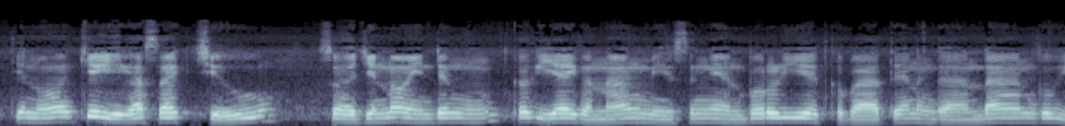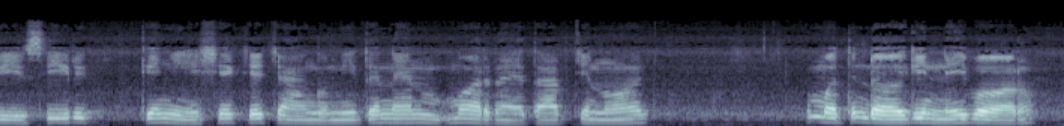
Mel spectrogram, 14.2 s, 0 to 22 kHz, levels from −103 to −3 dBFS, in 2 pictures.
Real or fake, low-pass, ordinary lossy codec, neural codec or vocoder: real; 19.8 kHz; MP3, 48 kbps; none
